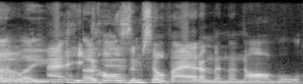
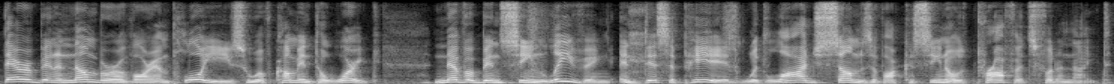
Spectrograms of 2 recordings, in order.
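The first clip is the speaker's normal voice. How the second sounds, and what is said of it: A put-on accent. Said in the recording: “This is a really good accent.”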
